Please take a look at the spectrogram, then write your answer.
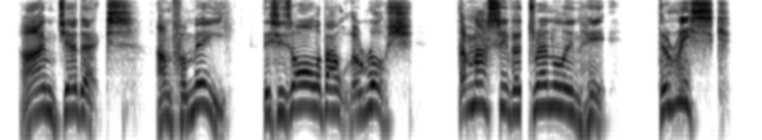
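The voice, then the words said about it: Northern English Manchester accent. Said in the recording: “His accent is northern, from Manchester, perhaps.”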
